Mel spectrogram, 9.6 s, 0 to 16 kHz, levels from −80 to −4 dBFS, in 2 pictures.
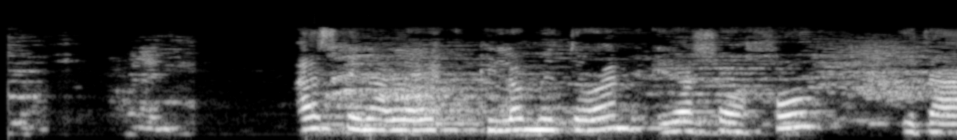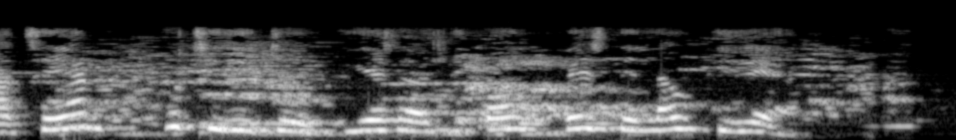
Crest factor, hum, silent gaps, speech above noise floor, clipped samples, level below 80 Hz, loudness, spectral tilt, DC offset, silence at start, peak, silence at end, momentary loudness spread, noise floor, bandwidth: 12 dB; none; none; 25 dB; under 0.1%; -62 dBFS; -13 LUFS; -5 dB/octave; under 0.1%; 0.05 s; 0 dBFS; 0.2 s; 16 LU; -37 dBFS; 7.6 kHz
